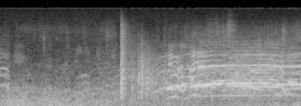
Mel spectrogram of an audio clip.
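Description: A starting gun fires once, a single sharp crack that starts the race. About half a second later comes a sustained shout from the spectators' voices, lasting a couple of seconds.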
